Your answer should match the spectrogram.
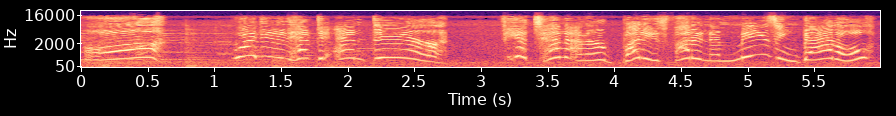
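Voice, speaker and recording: A woman voicing an excitable, tiny childlike fairy companion in a video game, with a squeaky, exclamatory delivery. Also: moderate pace. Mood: excited, eager. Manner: refers to self in third person, exclamatory. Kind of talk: video game character acting. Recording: loud game music behind.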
